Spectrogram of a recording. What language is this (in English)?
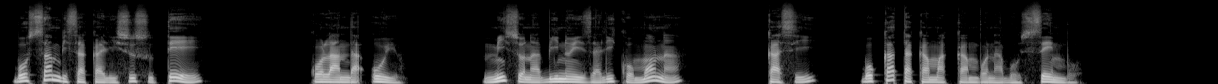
Lingala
